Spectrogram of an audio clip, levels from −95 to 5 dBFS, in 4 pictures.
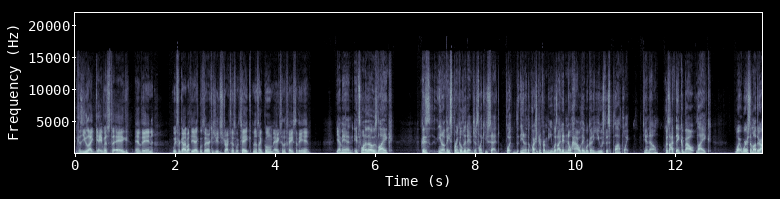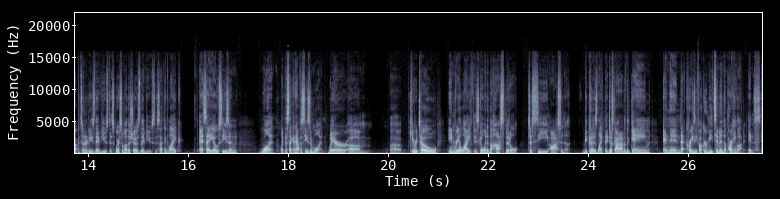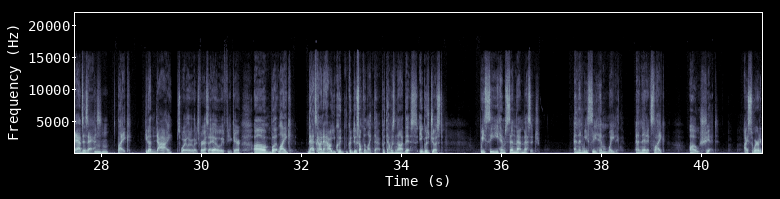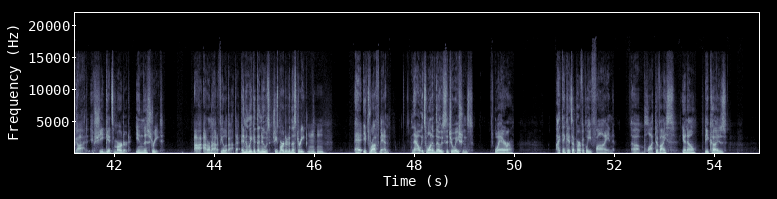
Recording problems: wrong speed, natural pitch; too fast; 1.6 times normal speed

